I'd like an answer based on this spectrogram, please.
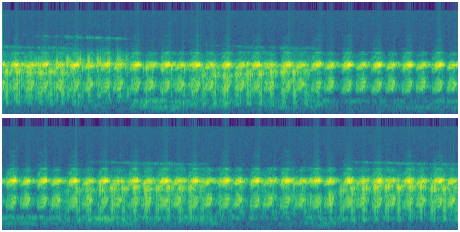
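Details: Tree frogs singing by night at a forest pond in mid-April, north-east Italy: a dense chorus of rapid, regular croaks, about two per second, ringing steadily through the whole stretch with overlapping callers.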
